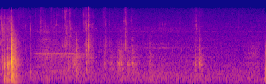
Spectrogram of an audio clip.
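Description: Paper and cardstock being handled on a wooden tabletop: a short knock right at the start, then faint rustling and a few light taps as a paper strip is pressed down along the edge of an album page.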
